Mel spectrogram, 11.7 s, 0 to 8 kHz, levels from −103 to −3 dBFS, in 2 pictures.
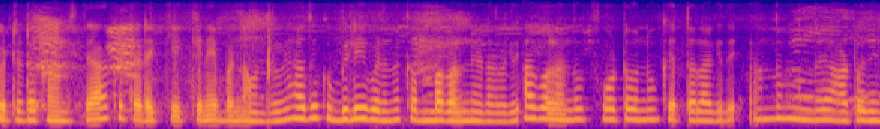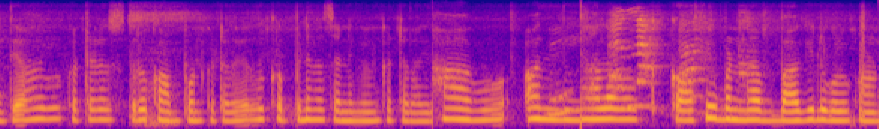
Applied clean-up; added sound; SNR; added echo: none; none; none; none.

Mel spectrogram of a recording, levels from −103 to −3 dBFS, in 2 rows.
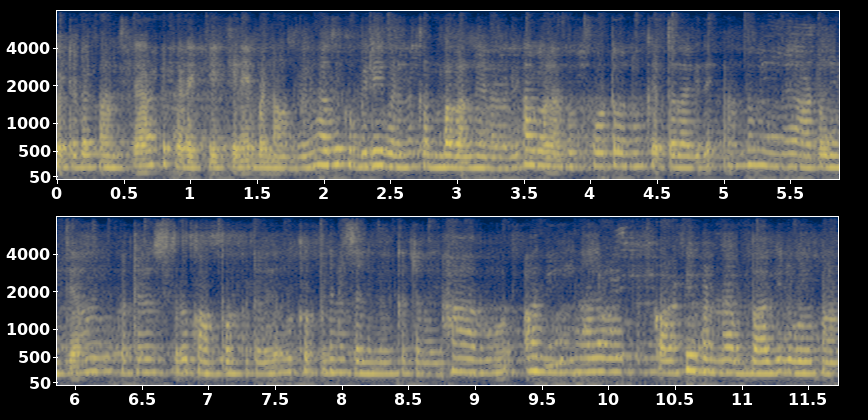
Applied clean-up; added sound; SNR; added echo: neural separator model SepFormer DNS4.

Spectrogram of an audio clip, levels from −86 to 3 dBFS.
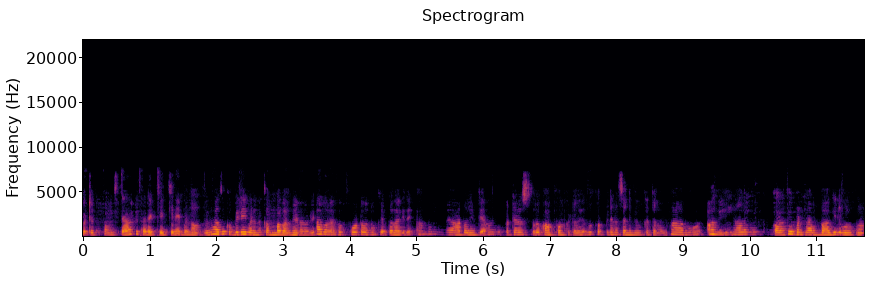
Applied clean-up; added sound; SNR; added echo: neural mask model DeepFilterNet 3.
